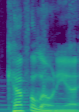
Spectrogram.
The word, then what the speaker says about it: Cephalonia: Pronounced Cephalonia in Greek, along with its adjacent island, Ithaca, is the birthplace of Odysseus, whose legendary return home was chronicled by Homer.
